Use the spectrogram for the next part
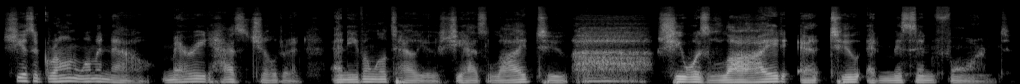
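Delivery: a real lump in the throat, barely getting the words out; choked up. Real, not acted. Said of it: "actually have tears in my eyes".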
